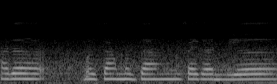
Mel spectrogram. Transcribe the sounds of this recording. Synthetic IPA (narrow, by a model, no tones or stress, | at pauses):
aɾə | məzaŋməzaŋzajɡanujə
